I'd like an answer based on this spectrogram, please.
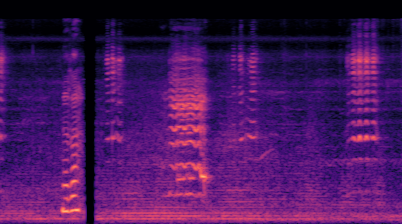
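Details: Goats at their evening meal give quavering, tremulous bleats, one short and high near the start, a longer strained cry midway and a shakier call at the end, with a low background hum.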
